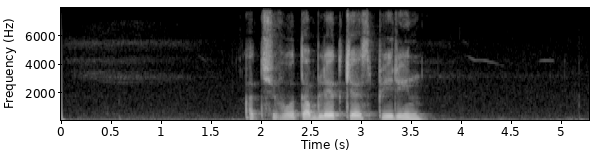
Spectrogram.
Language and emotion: Russian, neutral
